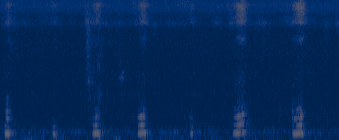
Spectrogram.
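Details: A dog fast asleep after a walk, snoring softly indoors: short, low, buzzy nasal snorts with faint overtones, about eight in five seconds, some coming in quick pairs, against a quiet room.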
